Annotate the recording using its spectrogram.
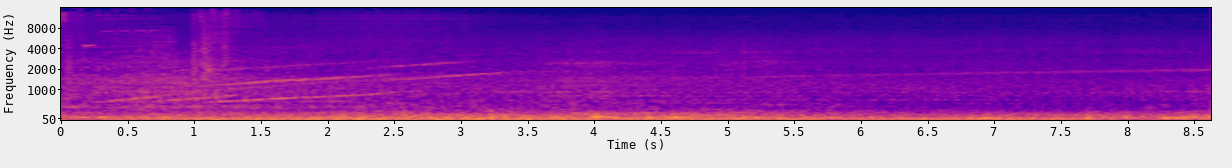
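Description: A vehicle engine rumbles low and steady as it drives.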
